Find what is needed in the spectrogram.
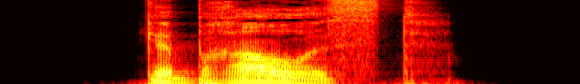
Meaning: past participle of browsen
- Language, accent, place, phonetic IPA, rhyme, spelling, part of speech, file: German, Germany, Berlin, [ɡəˈbʁaʊ̯st], -aʊ̯st, gebrowst, verb, De-gebrowst.ogg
